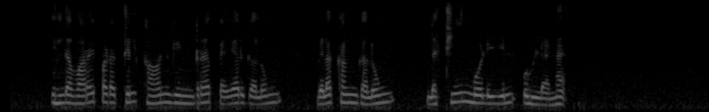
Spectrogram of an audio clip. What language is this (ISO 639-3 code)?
tam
